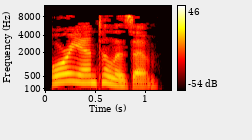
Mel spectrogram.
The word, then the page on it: orientalism: British English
